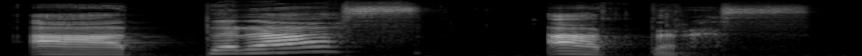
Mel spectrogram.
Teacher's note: Vemos que la sílaba tónica se encuentra en tras, que es la última sílaba, y entonces estamos ante una palabra aguda que cumple con la regla porque termina en S.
